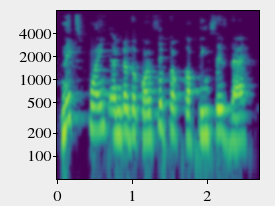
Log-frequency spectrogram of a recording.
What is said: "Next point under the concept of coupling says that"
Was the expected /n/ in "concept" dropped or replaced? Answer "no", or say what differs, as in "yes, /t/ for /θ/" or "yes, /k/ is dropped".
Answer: no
